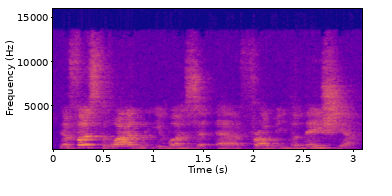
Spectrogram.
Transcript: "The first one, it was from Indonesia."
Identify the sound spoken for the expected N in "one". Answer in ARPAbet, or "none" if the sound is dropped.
N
